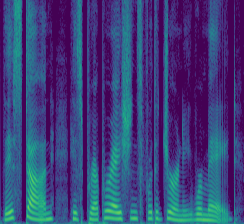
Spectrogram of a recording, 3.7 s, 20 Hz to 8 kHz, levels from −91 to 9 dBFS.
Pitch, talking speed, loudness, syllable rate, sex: 205 Hz, 150 wpm, -21 LUFS, 4.0 syllables/s, female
